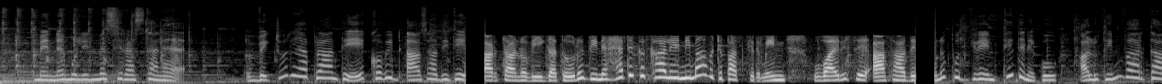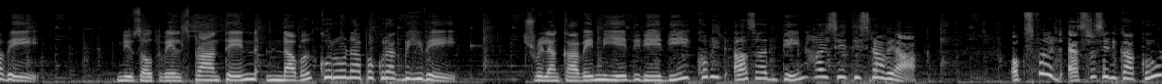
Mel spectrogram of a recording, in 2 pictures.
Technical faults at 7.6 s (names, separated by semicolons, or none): input switched to a poorer device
